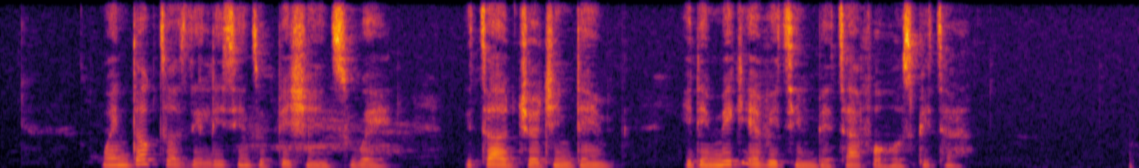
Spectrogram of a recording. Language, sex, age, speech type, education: Nigerian Pidgin, female, 15-29, spontaneous, tertiary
